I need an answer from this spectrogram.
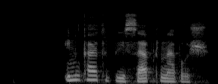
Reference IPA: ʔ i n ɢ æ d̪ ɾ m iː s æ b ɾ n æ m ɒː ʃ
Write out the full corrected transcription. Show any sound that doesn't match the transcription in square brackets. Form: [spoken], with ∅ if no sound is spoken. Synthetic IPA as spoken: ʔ i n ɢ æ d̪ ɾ [b] iː s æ b ɾ n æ [b] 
